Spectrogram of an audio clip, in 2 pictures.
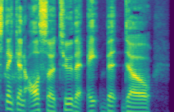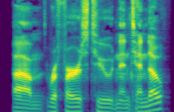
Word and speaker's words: Do: Since the theme of the company is retro, the 8-bit is referenced to classic games, and I believe the do in the name is pronounced like do, D-O-E, as in a martial arts school.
